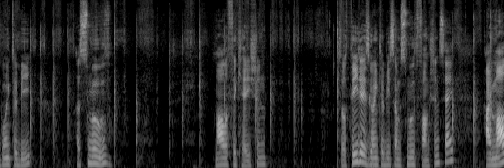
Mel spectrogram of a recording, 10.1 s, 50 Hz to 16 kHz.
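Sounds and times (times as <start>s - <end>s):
chalk tapping and scraping on blackboard: 0.0s - 10.0s.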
